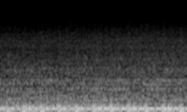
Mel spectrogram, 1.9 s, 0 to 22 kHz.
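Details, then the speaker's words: 2001 Ford F250 5.4 V8 plow truck: rough, uneven idle with lumpy beat and popping from a cylinder 5 misfire (code P0305); spark plug already replaced, ignition coil being swapped next. "I've got this 2001 F250 5.4 that has a pretty bad miss. You could hear it. She's not running very happy."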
